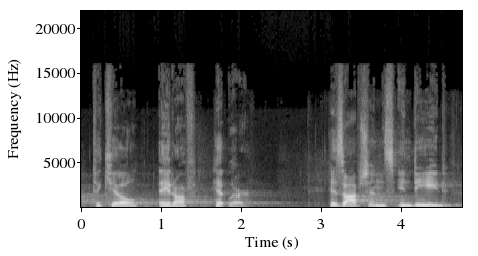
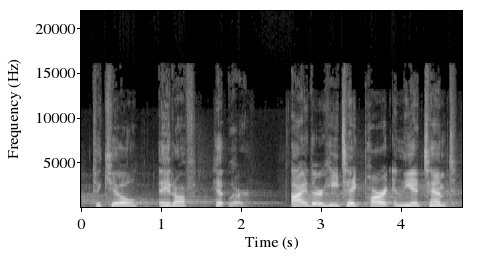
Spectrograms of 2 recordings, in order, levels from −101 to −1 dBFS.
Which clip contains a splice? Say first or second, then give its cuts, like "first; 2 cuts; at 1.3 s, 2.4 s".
second; 1 cut; at 2.5 s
